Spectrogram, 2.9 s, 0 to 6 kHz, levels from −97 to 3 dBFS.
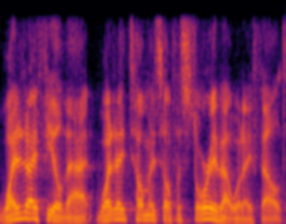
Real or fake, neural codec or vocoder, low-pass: fake; vocoder, 44.1 kHz, 128 mel bands every 256 samples, BigVGAN v2; 5.4 kHz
